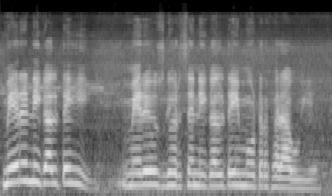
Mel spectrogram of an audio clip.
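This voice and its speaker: Gloating woman vlogger, fairly high voice. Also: lively intonation, fairly quick, fairly bright tone, a little hiss or hum. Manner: gloating, laughing often, talks to viewers directly. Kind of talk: casual vlog monologue. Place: outdoors, open weather around.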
